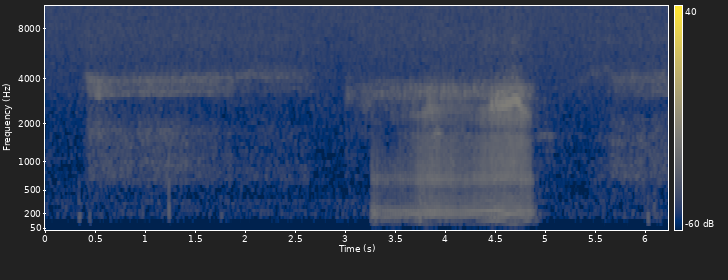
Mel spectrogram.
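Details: Dog snoring loudly: soft hissing breaths, then one long, loud, rumbling snore lasting about two seconds.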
